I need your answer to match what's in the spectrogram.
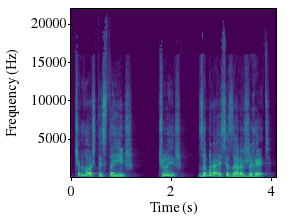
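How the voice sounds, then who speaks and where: Man playing a hot-tempered young blacksmith, shouting, raised loud voice, storybook part. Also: high-pitched, wildly swooping pitch, a little slow, pitched above the performer's own voice, heavily acted. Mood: angry. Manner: shouting, hostile. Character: angry burly young village blacksmith.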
